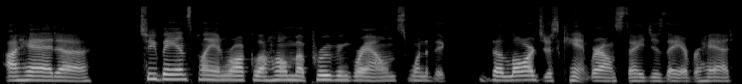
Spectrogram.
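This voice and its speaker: A brash woman hosts a casual podcast chat, trading salty stories. Her voice has a heavy gravelly fry. The sound is dry and close, with no room around her. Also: mid-range voice, fairly even intonation, unhurried, dry recording. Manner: brash, salty storytelling with laughs. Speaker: podcast host.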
